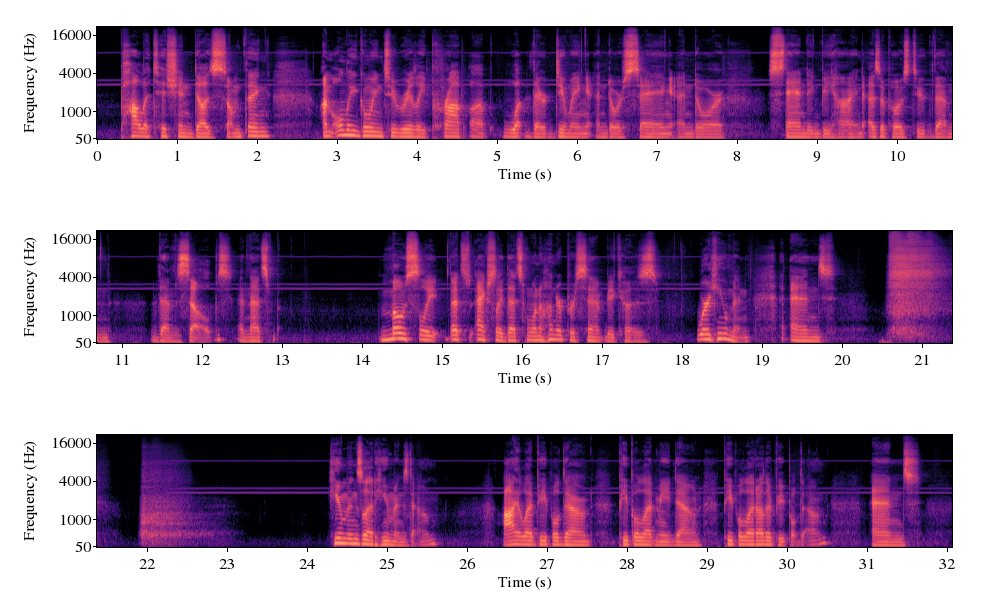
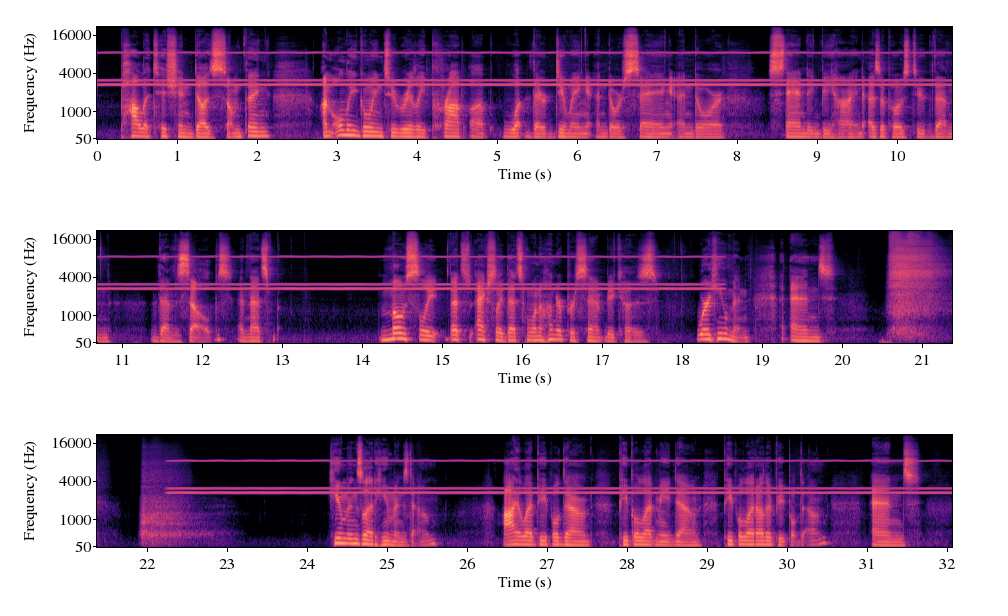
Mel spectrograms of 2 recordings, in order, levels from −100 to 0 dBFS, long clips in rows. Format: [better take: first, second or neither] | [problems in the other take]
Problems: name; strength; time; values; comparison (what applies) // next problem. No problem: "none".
first | high-pitched whine; loud; until 19 s and from 22 s on; 2.5 kHz, 9 dB below the speech; faint in the first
